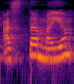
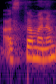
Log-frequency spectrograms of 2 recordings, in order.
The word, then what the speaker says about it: അസ്തമയം: തീരുമാനം ആക്കിയാൽ മതി മക്കളെ അസ്തമയം ആണ് നമ്മൾ അറിയാതെ പോലും അസ്തമനം എന്ന് പറഞ്ഞു പറഞ്ഞൂടാ ഇത് തെറ്റായിട്ട് പലതരത്തിൽ പല സ്ഥലങ്ങളിൽ എന്ത് ചെയ്യുന്നുണ്ട് ഉച്ചരിക്കുന്നുണ്ട് സൂര്യ അസ്തമനം കണ്ടു മടങ്ങി വരുകയാണ് എന്നൊക്കെ പറയില്ലേ തെറ്റാണ് അസ്തമയമാണ് എന്ത് ശരിയായിട്ടുള്ള ഉച്ചാരണം അല്ലെങ്കിൽ ശരിയായിട്ടുള്ള പദം അസ്തമയം അസ്തമയം അസ്തമയം തെറ്റിപ്പോകരുത് തെറ്റിപ്പോകരുത് അസ്തമയം ഇനി സ്വജീവിതത്തിൽ അച്ചടക്കം പാലിക്കാത്ത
